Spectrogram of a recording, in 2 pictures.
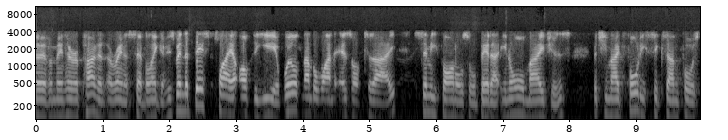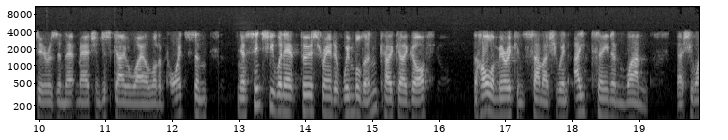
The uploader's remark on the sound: On the line live while the Men's US Open Final was happening.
